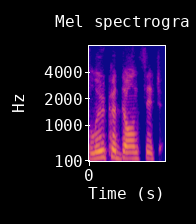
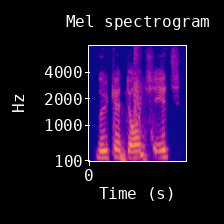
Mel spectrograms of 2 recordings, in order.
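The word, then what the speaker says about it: Luka Dončić: no one is on the same level as luka doncic at this point sorry let me say it right so you don't you don't yell at me luca doncic at this point in his career i'm not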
